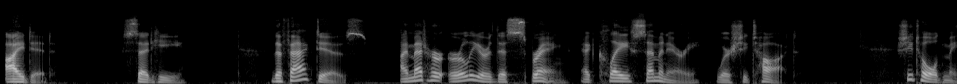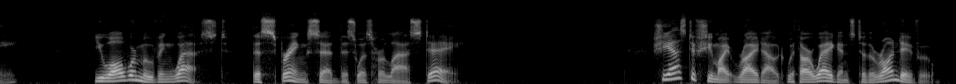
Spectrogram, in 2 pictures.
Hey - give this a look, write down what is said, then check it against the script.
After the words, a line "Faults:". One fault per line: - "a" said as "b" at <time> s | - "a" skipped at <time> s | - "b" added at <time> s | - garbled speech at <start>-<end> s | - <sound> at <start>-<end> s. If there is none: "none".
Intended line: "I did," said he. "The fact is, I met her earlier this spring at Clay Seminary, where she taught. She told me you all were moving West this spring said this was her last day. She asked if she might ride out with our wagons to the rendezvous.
"I did," said he. "The fact is, I met her earlier this spring at Clay Seminary, where she taught. She told me you all were moving West this spring said this was her last day. She asked if she might ride out with our wagons to the rendezvous.
Faults:
none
